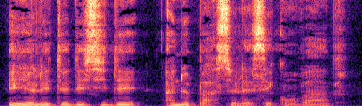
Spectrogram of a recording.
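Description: Male audiobook narrator, low dark voice, husky, measured reading. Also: expressive. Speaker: audiobook reader.

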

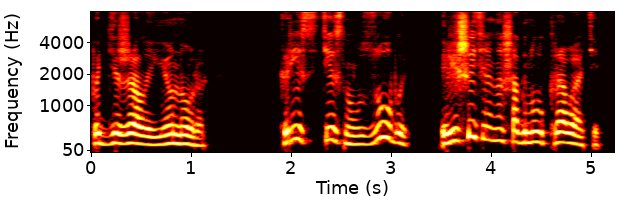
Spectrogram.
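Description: A woman narrating a first-person audiobook in an expressive storytelling manner. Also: medium pitch, normal speed, no echo, studio quality.

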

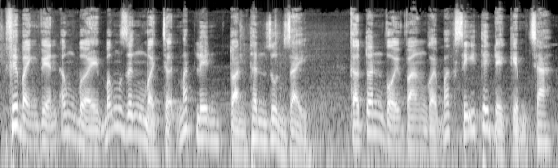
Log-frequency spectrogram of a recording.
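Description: A man narrating a ghost story in an expressive, dramatic storytelling manner. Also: medium pitch, moderate pace, a little hiss or hum.

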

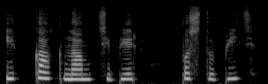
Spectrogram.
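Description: A woman voicing a timid, tearful female liar creature who sobs and frets in a high voice. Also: slow, a little mellow, dry recording, studio quality. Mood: fretful. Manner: sobbing, shrill, fretful.

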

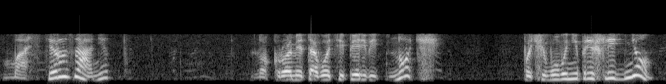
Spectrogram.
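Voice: medium pitch, very animated, measured pace, slightly rough. The reader voicing a male yard worker who sounds wary and cheeky, in an audiobook. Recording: narrow phone-like sound.

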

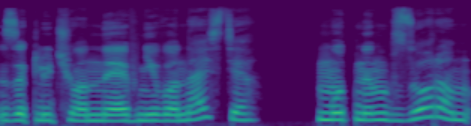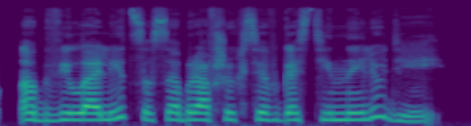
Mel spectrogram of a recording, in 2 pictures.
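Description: A woman reading an audiobook in a steady narrating voice. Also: medium pitch, normal speed, no echo, clean studio sound. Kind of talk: scripted narration.

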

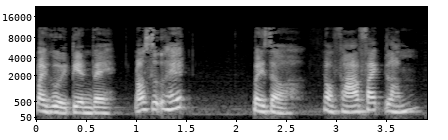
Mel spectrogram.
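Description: A woman voicing a spiteful, scheming old village mother-in-law who wails and scolds in a shrill voice. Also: animated, normal speed, a little mellow, husky. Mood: wailing.

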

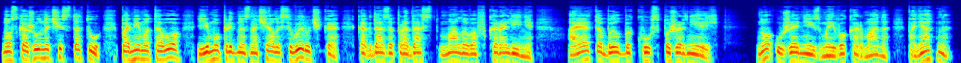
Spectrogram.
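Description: A man's voice: lowish voice, normal speed, pitched above the performer's own voice, lightly acted. A man voicing a miserly, fretful old uncle in an audiobook, whining and flustered in protest. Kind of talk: audiobook character reading.

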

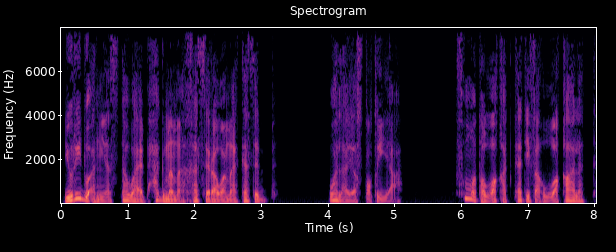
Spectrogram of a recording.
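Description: Deep-voiced man narrating a novel. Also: dry recording.

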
